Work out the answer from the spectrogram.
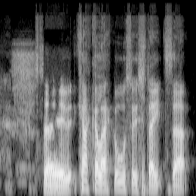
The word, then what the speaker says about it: Kakkerlak: Kakalak is how I would pronounce that.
